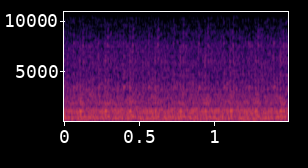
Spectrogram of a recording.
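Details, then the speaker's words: Ford F-150 V8 at 240,000 miles after a tune-up with new spark plugs and air filter: even, steady, purring idle with barely any shake; normal idle. "She's purring. Legitimately purring. Barely any kind of shake to it."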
